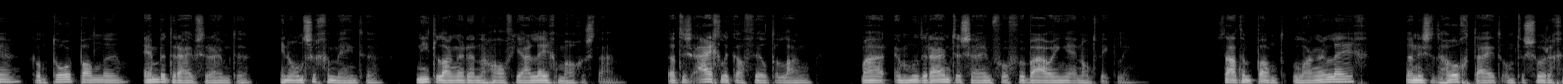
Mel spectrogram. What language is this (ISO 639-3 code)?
nld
